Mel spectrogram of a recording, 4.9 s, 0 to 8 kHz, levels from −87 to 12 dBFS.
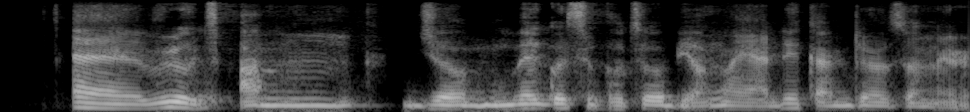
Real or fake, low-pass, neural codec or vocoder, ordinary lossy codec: fake; 7.2 kHz; codec, 24 kHz, 1 kbps, SNAC; Opus, 32 kbps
